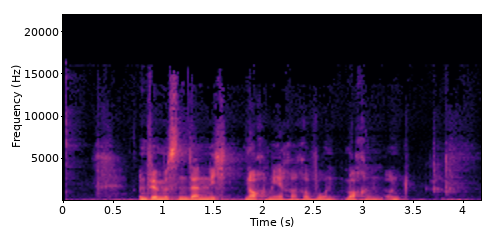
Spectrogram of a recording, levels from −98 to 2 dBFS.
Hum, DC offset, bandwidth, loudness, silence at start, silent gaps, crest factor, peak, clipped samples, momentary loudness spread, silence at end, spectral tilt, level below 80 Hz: none; under 0.1%; 16 kHz; -33 LUFS; 0 s; none; 20 dB; -14 dBFS; under 0.1%; 23 LU; 0.1 s; -4.5 dB/octave; -44 dBFS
